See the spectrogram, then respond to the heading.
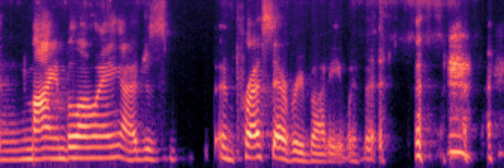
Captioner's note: laughter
